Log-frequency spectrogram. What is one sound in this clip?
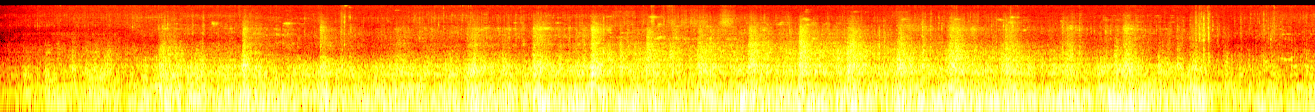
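Tyres clatter and thump over a metal bridge deck.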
